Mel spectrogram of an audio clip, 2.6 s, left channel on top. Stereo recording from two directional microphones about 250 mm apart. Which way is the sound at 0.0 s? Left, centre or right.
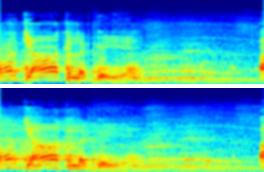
Left.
